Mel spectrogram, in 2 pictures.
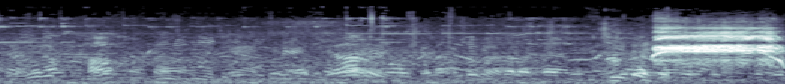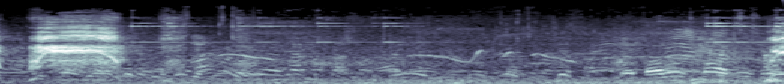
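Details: Two-year-old stallion colt at Dăneștii Chioarului, Maramureș, Romania, giving two loud, harsh, breathy bursts in quick succession, each about a second long, while people talk around it throughout.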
